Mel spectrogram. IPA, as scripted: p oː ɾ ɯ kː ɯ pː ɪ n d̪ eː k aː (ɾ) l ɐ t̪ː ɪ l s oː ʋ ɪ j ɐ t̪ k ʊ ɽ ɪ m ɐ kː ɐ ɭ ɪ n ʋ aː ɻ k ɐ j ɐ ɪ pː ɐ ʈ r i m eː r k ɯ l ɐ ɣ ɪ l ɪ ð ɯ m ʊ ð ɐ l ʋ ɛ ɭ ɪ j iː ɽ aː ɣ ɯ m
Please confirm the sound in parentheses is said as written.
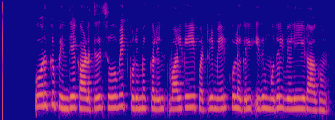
no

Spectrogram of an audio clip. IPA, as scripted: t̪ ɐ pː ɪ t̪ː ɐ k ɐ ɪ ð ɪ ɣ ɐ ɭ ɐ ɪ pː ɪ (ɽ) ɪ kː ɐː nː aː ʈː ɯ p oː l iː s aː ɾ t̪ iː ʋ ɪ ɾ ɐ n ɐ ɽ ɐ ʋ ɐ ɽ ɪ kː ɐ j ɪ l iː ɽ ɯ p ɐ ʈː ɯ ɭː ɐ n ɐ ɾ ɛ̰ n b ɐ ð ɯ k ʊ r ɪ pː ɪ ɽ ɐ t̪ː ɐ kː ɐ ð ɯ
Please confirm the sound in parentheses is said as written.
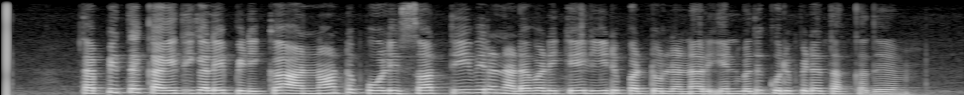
yes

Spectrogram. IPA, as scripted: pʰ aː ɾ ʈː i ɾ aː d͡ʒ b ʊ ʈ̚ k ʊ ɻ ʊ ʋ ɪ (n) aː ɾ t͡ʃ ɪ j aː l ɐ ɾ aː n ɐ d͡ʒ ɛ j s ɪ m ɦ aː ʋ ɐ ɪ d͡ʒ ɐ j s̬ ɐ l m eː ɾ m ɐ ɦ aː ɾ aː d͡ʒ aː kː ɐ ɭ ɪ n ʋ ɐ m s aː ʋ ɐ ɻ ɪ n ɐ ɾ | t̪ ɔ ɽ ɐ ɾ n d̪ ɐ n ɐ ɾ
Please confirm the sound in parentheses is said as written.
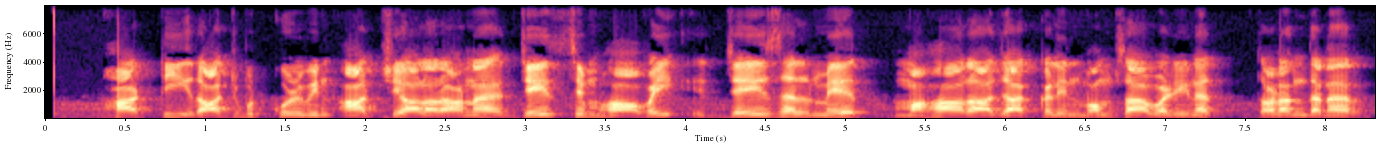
yes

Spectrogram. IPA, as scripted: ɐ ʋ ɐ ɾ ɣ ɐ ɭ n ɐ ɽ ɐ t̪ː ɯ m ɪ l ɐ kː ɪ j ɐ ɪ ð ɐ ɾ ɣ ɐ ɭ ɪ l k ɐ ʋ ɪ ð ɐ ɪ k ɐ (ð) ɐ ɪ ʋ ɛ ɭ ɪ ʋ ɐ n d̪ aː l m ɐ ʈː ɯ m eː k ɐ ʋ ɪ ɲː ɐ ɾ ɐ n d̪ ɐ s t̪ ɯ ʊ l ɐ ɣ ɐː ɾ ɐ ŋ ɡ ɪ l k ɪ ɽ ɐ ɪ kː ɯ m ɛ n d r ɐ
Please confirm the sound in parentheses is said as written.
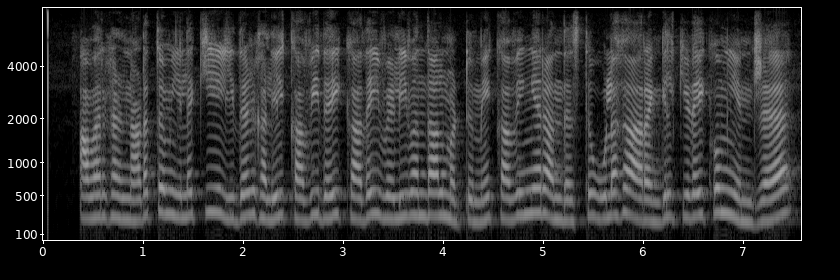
yes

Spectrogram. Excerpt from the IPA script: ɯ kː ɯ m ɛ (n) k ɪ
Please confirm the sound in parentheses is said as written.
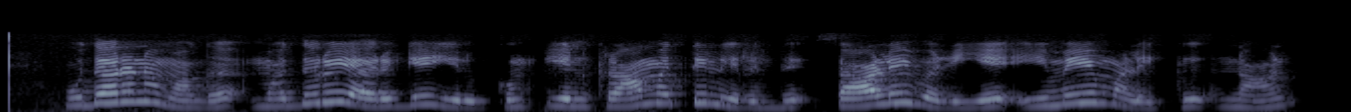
yes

